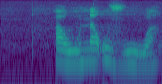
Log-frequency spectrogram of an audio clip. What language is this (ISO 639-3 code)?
ven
